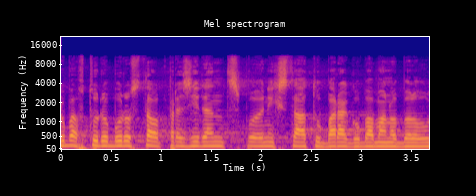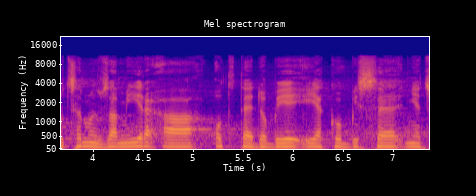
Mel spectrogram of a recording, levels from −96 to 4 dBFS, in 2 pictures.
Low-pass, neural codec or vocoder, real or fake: 10.8 kHz; none; real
